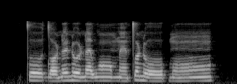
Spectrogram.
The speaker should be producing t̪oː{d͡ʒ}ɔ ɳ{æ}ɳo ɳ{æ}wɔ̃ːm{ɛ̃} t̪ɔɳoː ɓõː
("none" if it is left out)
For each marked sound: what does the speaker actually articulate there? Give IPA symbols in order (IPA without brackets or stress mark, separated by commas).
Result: d, ɛ, æ, ɛ̃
